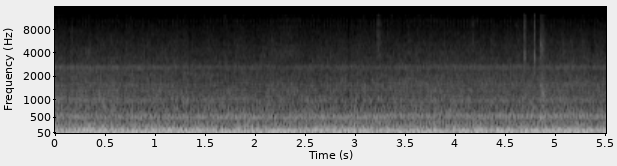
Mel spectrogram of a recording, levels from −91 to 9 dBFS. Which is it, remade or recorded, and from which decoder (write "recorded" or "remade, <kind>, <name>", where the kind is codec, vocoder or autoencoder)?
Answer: remade, vocoder, Vocos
